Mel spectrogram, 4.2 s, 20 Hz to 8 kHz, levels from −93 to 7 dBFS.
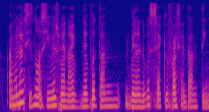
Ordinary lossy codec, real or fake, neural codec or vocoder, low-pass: MP3, 64 kbps; real; none; 7.2 kHz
